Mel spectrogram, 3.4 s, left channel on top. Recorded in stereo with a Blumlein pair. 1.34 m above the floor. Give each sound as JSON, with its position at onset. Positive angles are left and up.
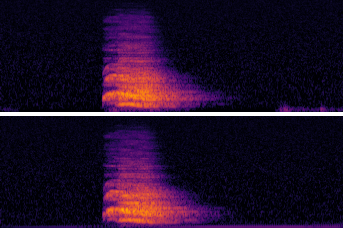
{"t": 1.0, "sound": "a scream", "azimuth_deg": 60, "distance_m": 2.5}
